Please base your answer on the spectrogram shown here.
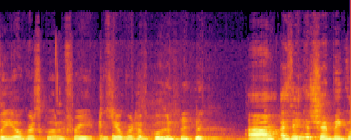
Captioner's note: laughs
